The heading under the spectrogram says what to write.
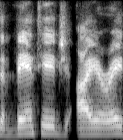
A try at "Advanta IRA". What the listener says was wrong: It's Advanta, yeah. No GE, but yeah, Advanta IRA.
